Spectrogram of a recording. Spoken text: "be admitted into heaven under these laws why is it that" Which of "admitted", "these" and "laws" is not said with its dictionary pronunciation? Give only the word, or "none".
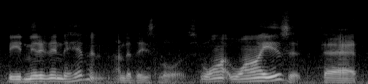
none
